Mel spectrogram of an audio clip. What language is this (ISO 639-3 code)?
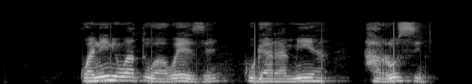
swa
